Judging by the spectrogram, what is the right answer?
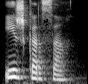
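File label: "ижкарса", Komi, female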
